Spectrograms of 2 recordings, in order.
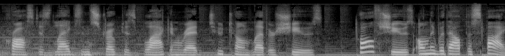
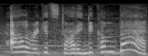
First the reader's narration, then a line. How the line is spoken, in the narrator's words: she said excitedly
